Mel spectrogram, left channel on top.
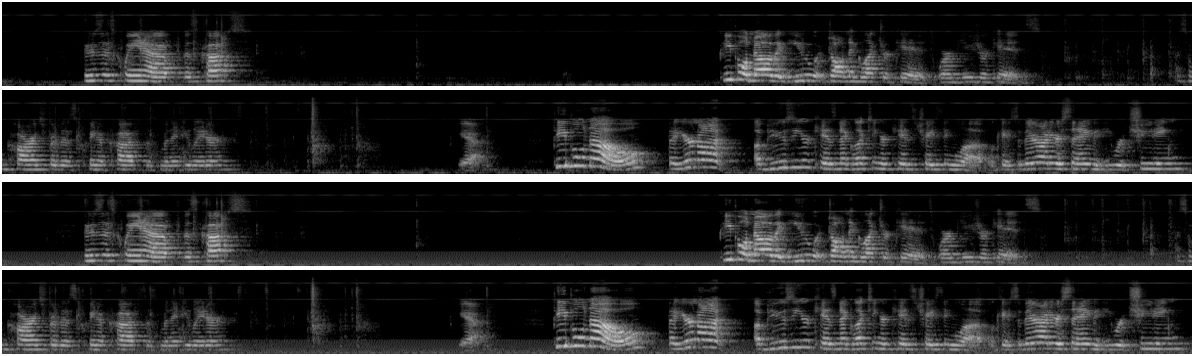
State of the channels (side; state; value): right; noise; hum, 26 dB below the sound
